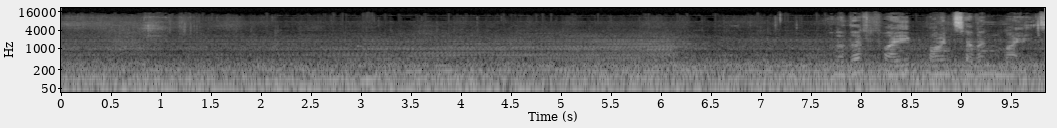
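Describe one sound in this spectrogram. A car drives along a road with a steady low rumble.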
